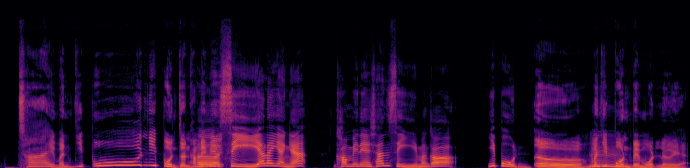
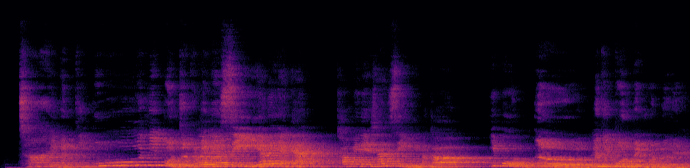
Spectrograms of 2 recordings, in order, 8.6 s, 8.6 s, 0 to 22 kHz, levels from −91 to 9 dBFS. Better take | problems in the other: first | room echo; strong; dies away in 1.8 s // off-mic speech; far

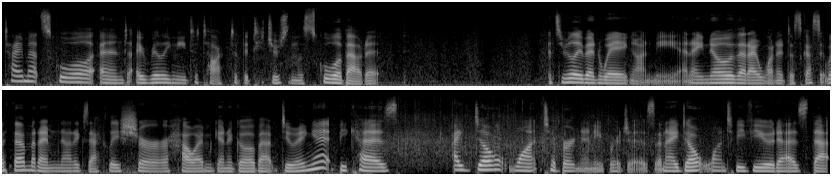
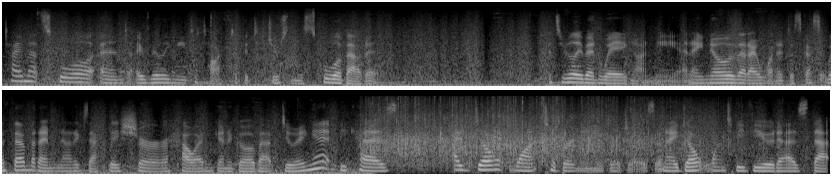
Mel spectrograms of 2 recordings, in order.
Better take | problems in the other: first | crowd noise; loud; throughout; 5 dB below the speech; faint in the first

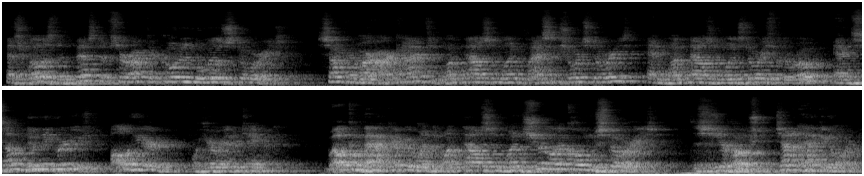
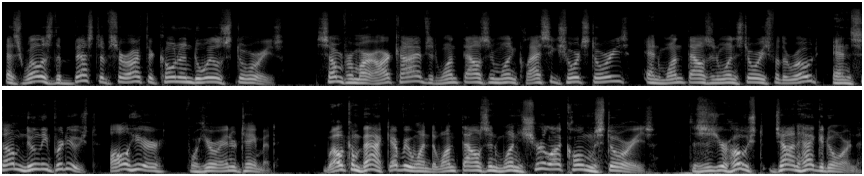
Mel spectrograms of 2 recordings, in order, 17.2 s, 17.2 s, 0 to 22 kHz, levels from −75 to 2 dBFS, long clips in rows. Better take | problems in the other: second | room echo; noticeable; dies away in 0.9 s // off-mic speech; far

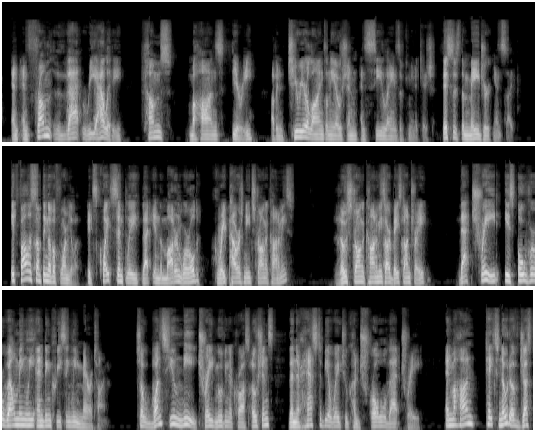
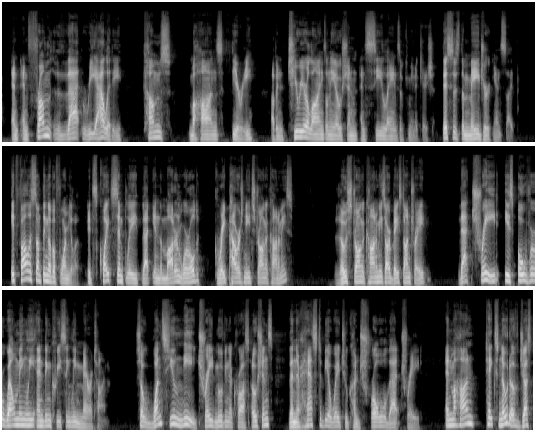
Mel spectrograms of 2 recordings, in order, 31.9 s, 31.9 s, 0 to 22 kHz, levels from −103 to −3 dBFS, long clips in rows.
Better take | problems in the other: second | garbled, watery; slightly; nothing above 12.5 kHz

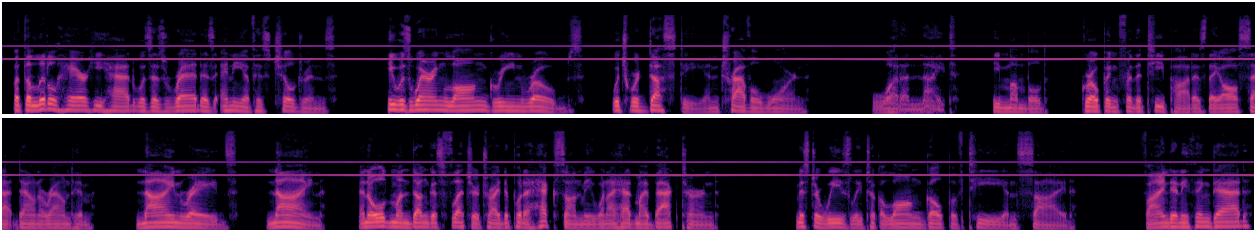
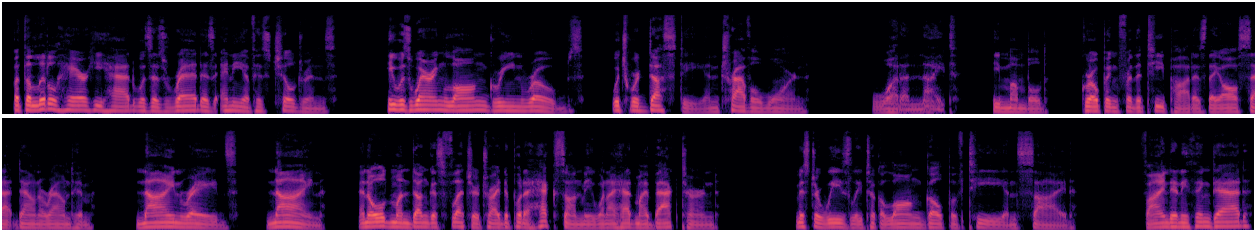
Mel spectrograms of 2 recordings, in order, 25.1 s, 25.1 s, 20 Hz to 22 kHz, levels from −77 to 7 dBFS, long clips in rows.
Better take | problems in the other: second | high-pitched whine; loud; throughout; 3 kHz, 5 dB below the speech

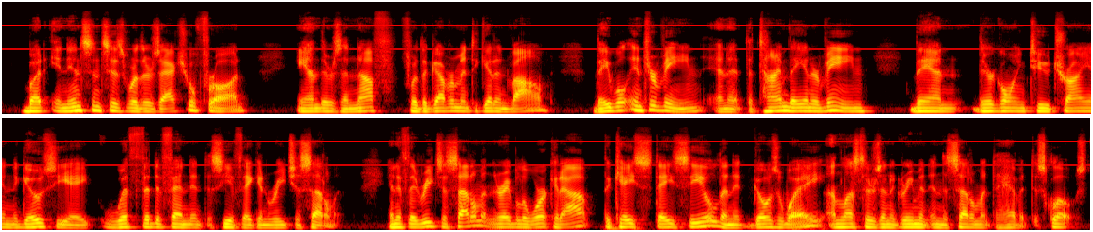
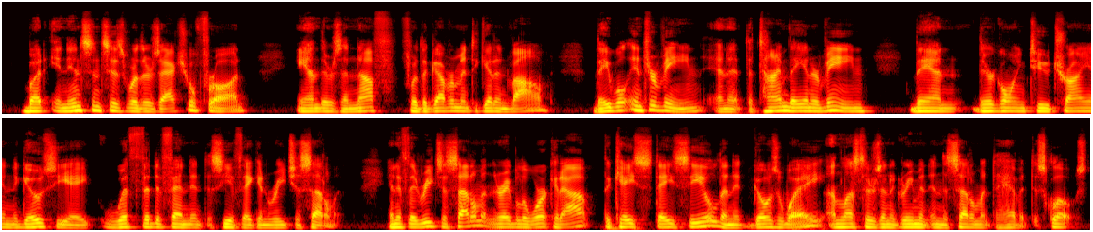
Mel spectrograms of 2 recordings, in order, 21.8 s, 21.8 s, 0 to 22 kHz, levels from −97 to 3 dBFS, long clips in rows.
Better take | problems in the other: second | high-pitched whine; faint; throughout; 9 kHz, 25 dB below the speech

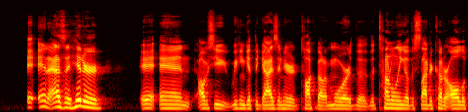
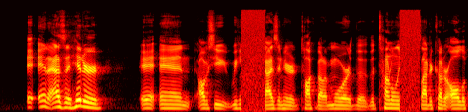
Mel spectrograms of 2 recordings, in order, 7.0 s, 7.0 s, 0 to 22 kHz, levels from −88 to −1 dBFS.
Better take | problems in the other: first | audio cutting out; filled with static; at 3.5 s and at 6 s

